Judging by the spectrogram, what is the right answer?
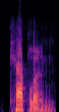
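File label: "caplin", American English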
